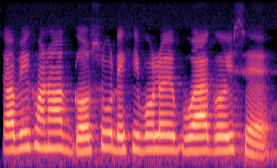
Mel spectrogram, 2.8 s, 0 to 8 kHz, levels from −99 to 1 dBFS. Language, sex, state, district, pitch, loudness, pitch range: Assamese, female, Assam, Kamrup Metropolitan, 225 Hz, -16 LUFS, 210-245 Hz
